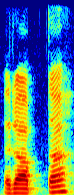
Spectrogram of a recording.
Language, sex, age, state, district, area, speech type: Urdu, female, 60+, Bihar, Gaya, urban, spontaneous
